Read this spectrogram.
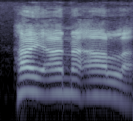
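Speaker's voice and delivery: loud, high-pitched outcry by men.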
